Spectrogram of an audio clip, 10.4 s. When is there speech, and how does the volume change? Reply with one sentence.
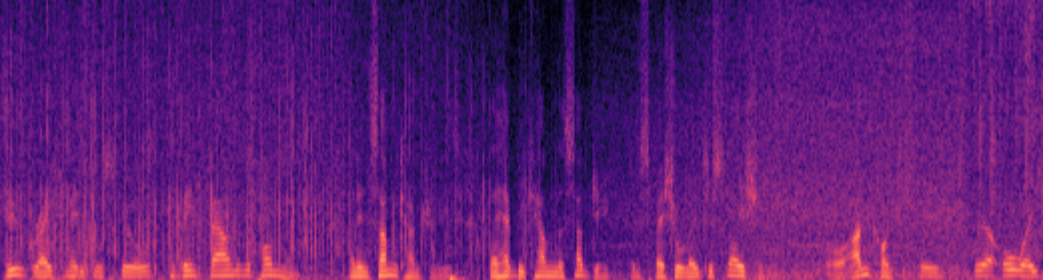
You can hear the speech from 0.0 to 10.4 s, at a steady volume.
